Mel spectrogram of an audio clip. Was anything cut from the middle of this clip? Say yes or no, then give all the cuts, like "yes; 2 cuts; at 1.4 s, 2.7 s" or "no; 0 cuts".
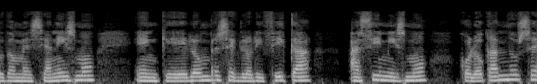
no; 0 cuts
